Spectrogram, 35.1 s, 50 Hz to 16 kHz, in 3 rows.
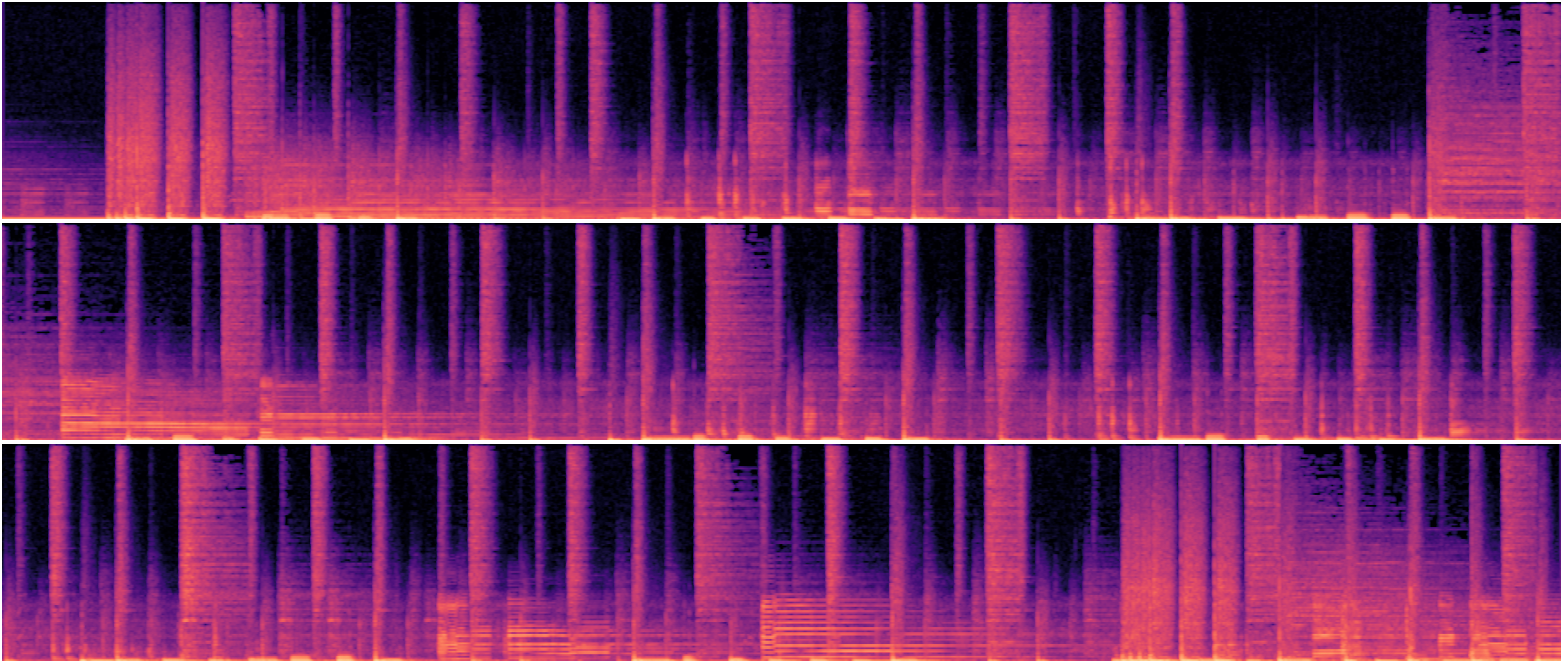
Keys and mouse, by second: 1.1 middle click, 5.0 click, 5.5 middle click, 6.7 click, 7.7-10.2 drag, 10.2-13.1 middle drag, 13.1 click, 13.2-15.0 middle drag, 14.0 l, 15.2 h, 15.6-17.3 middle drag, 18.4-21.3 middle drag, 19.0 click, 20.6 c, 29.6-31.5 drag, 30.3 x, 33.1-34.5 drag, 34.5 middle click.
